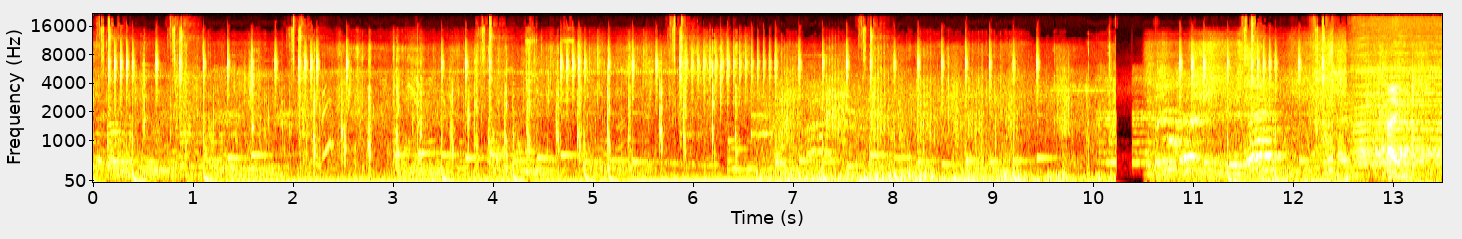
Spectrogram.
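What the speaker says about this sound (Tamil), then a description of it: "எத்தனை குதிரை இருக்கு பாருங்களேன் இங்கே." Horses at the Bangalore Turf Club, their hoof clip-clops and stable clatter running steadily throughout, close and fairly loud beneath ongoing talk and a tonal background hum.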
